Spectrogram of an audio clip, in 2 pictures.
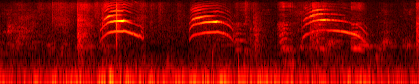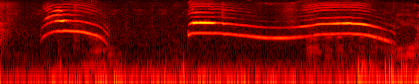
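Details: Cat in India meowing: five clear, high meows, the first four short and arching up then down, the last one long and wavering, over a low background rumble.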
